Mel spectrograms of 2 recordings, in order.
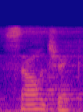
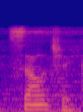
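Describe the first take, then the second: No difference in how they are said.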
